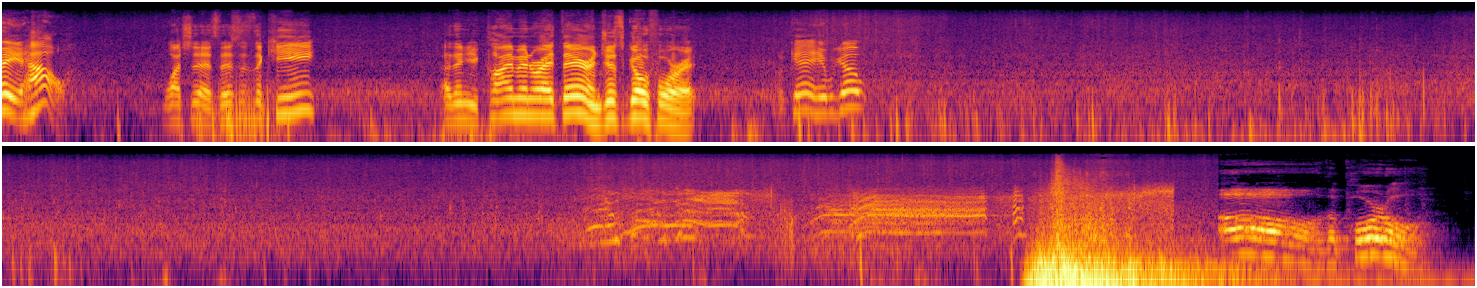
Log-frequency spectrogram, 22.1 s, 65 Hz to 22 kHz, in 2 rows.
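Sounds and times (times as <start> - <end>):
loud deep burst: 18.7 - 20.4
man's voice: 20.2 - 21.8.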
